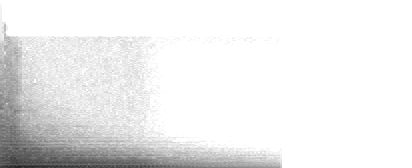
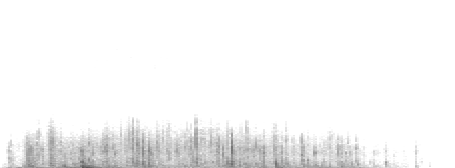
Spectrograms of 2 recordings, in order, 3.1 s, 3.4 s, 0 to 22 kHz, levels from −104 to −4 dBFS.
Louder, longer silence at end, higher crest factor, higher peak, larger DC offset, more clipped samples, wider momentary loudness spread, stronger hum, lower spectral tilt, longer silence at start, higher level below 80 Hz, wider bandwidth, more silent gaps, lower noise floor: first, -28 LUFS vs -56 LUFS; first, 0.95 s vs 0.5 s; second, 20 dB vs 26 dB; first, -10 dBFS vs -30 dBFS; neither; neither; first, 21 LU vs 14 LU; neither; first, -7 dB/octave vs -4.5 dB/octave; about the same, 0 s vs 0.05 s; first, -46 dBFS vs -70 dBFS; first, 13 kHz vs 6.4 kHz; neither; second, -61 dBFS vs -77 dBFS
